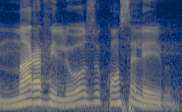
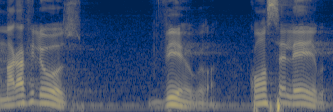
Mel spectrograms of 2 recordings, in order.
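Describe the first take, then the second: First: The two words run together without a break. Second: There is a break between the two words. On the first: It is one compound name. The speaker calls it right. "ele é Maravilhoso Conselheiro" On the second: They are two separate names. The speaker calls it wrong. "eu mesmo costumava ler assim, não"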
